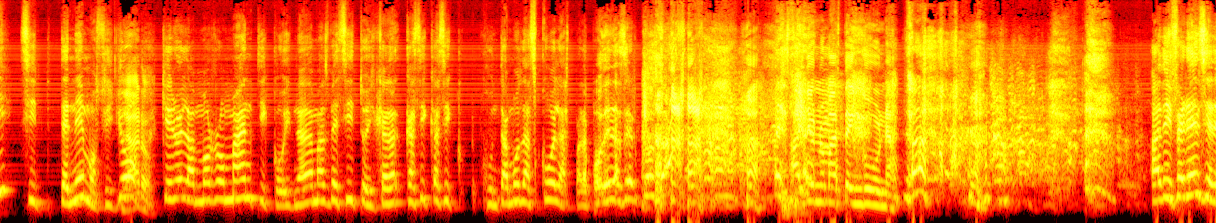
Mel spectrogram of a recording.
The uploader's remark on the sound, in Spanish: (En vivo). Escucha el episodio especial con público.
